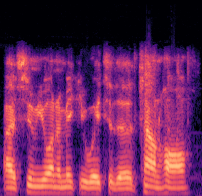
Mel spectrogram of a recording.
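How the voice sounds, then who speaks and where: A man's voice: mid-range voice, flat delivery, fast talker, dull audio. A man running a tabletop game as game master, narrating in a laid-back way with swearing and slang. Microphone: streaming mic.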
